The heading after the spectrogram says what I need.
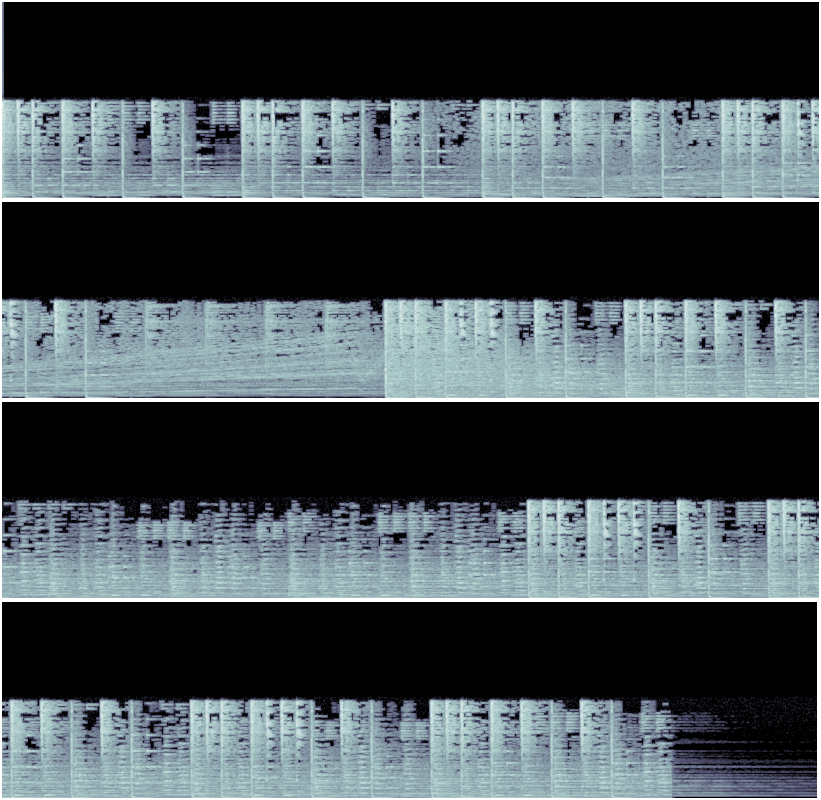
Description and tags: I used Ableton to make a buildup loop using strings as well as drums with a crash.
Buildup, Violin, String, Loop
